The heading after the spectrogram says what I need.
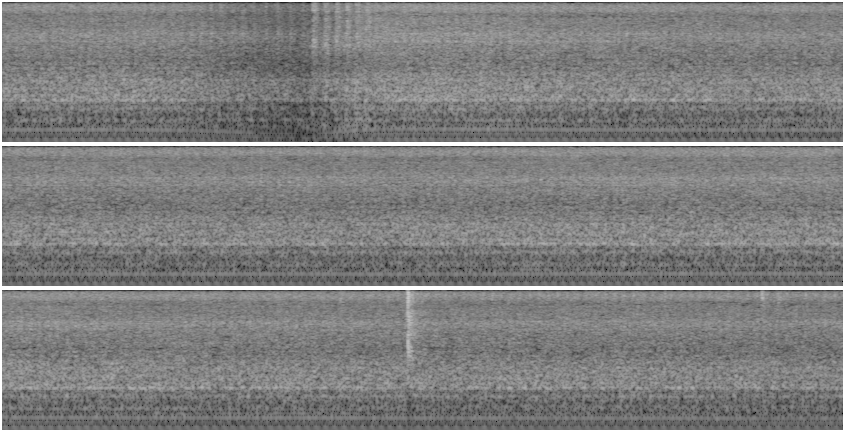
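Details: Free, old, rusty, worn-out Honda self-propelled lawnmower starting on the first pull after a small test fill of gas, with oil clean and full. Revs dip once, then settle into an even, steady drone at constant pitch. Runs smoothly on its own; carburetor judged not to need cleaning.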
